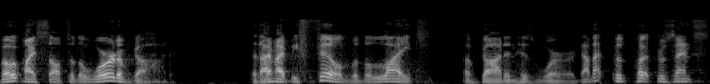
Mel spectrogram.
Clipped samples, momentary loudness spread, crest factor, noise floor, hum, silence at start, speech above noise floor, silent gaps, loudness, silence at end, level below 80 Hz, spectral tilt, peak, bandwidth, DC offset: under 0.1%; 14 LU; 22 dB; -68 dBFS; none; 0 s; 39 dB; none; -29 LUFS; 0.05 s; -62 dBFS; -5.5 dB/octave; -6 dBFS; 8.8 kHz; under 0.1%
